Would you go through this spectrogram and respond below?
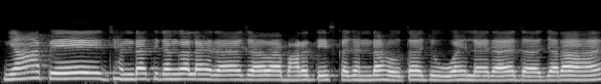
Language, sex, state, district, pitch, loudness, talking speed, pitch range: Hindi, female, Bihar, Patna, 215 Hz, -11 LUFS, 200 wpm, 205-245 Hz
